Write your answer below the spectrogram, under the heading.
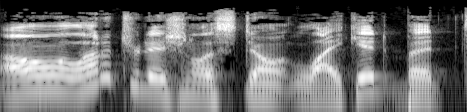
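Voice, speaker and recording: Lively intonation marks this man's ordinary speaking voice, delivered with an American accent. He keeps to a moderate pace. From Chicago suburbs, Illinois. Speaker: political candidate. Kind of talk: interview. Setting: studio.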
